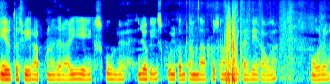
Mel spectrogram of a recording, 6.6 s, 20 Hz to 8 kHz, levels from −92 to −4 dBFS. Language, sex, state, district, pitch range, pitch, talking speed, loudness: Hindi, male, Uttar Pradesh, Budaun, 130-140 Hz, 135 Hz, 200 wpm, -26 LUFS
